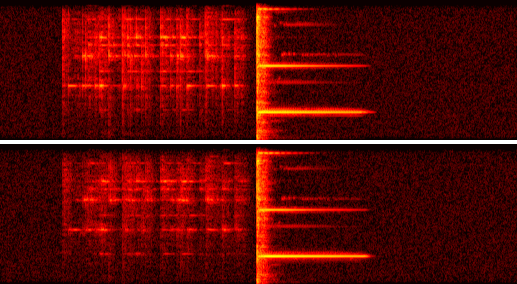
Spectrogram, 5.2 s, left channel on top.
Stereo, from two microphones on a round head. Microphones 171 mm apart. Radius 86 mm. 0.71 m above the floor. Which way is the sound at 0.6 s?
75° left (ahead or behind).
